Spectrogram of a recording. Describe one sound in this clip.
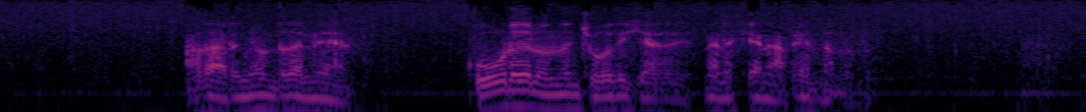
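A man speaks calmly and seriously, close by.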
